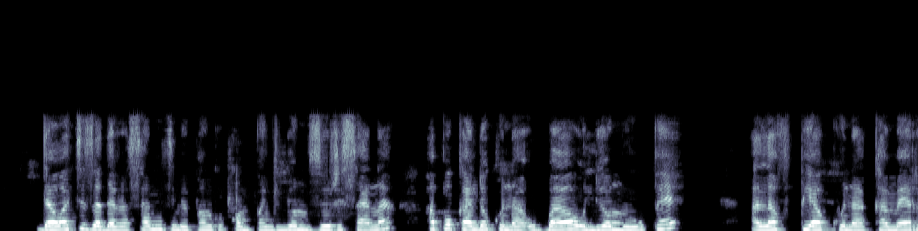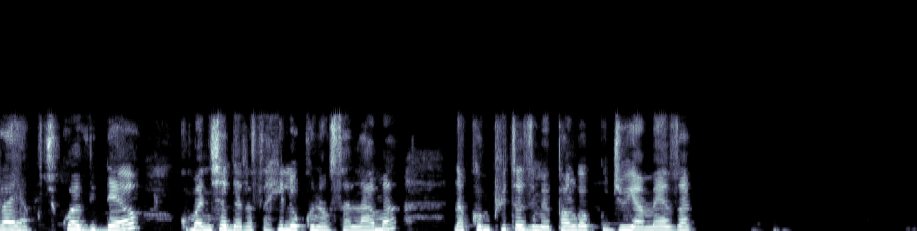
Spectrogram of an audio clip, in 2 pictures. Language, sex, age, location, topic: Swahili, female, 18-24, Kisii, education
